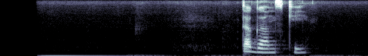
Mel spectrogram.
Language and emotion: Russian, neutral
